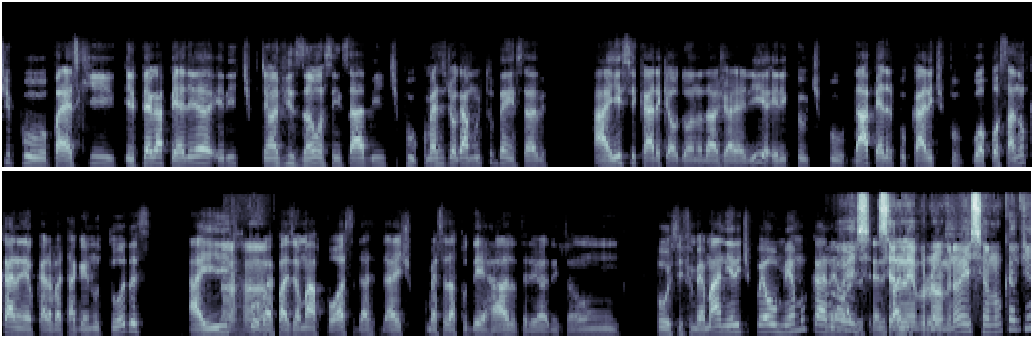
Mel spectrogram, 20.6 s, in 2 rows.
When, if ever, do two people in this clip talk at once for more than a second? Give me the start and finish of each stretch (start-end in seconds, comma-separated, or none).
18.5-19.9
